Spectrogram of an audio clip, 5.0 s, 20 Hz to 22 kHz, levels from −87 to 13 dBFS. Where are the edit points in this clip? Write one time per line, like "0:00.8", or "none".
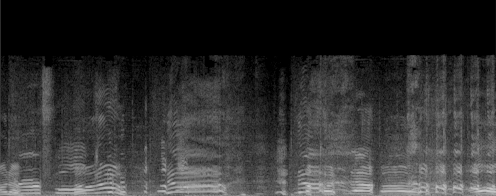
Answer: none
